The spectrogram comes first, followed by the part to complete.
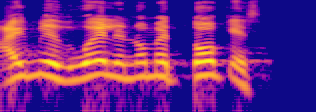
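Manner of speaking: put-on high, pained yell. Recounting a painful treatment, the speaker reenacts what he yelled, retelling own past yelling. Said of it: "le gritaba".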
